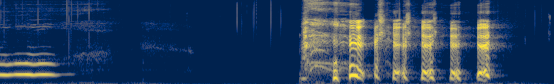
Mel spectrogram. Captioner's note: laughing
